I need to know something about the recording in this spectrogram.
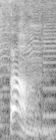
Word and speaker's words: thumb: who told me that he knew about the silent k in these words but he always pronounced or at least tried to pronounce the b in words like thumb or dumb and the W in words like Rhymes or wrong so you see how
